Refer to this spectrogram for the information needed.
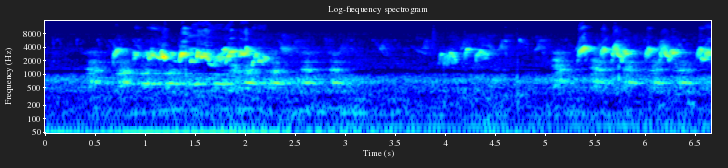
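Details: Decoy red-whiskered bulbul of the white-cheeked type, used on 24 July 2019 to lure wild bulbuls into a trap, sings bright warbled phrases in two bursts separated by a short pause, with a steady low hum underneath.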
